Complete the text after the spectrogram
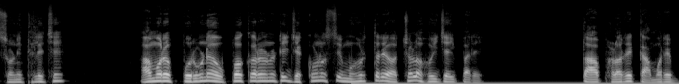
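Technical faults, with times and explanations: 3.52 s to the end, DC step: just after "ଆମର ପୁରୁଣା ଉପକରଣଟି ଯେକୌଣସି" the waveform's zero line jumps by about -32 dBFS and stays offset for the rest of the clip. The sudden baseline shift produces a single low thump, while the speech carries on unaltered above the new offset.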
